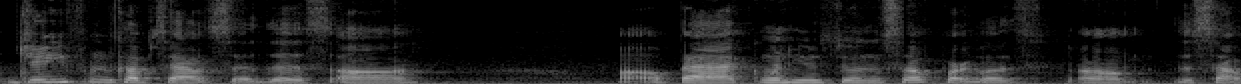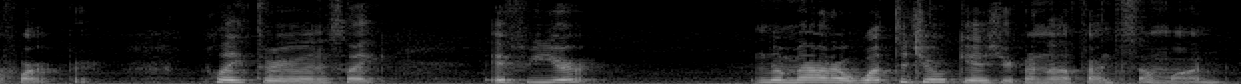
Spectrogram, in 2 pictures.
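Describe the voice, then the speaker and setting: Slow-talking raspy young woman. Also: mid-range voice. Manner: rambling, many fillers and restarts. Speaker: YouTuber. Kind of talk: casual vlog chat.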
